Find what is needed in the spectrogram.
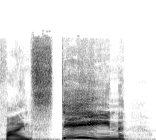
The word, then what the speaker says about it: Feinstein: Max says, ATB, it's been driving me nuts when you call her Dianne Feinstein when it's definitely pronounced like Einstein.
